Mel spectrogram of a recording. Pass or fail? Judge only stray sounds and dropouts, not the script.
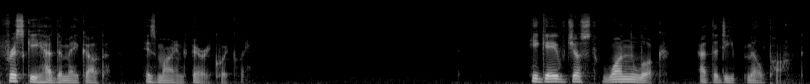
pass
